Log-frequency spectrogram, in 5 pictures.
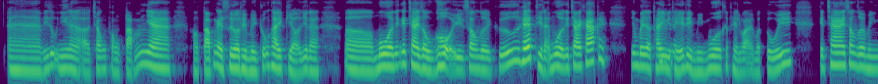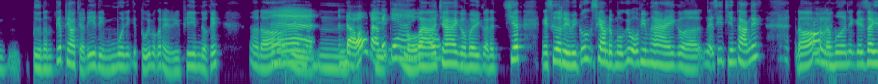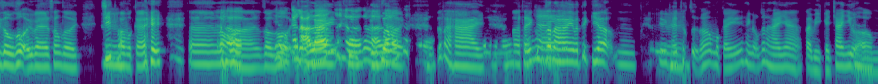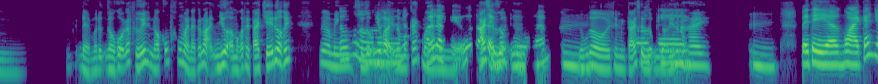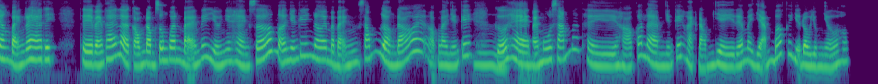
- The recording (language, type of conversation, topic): Vietnamese, podcast, Bạn làm thế nào để giảm rác thải nhựa trong nhà?
- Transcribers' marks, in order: tapping; "lần" said as "nần"; in English: "rì phin"; "refill" said as "rì phin"; unintelligible speech; other background noise; unintelligible speech; laughing while speaking: "cái"; laughing while speaking: "Ờ"; unintelligible speech; laugh; laughing while speaking: "Đúng rồi"; "loại" said as "noại"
